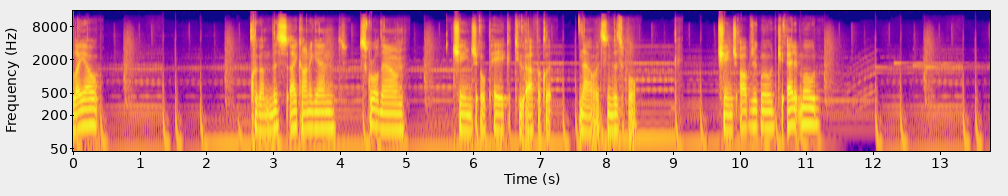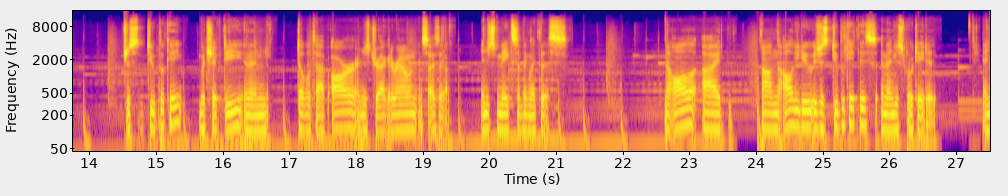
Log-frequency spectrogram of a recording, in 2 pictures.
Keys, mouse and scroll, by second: 1.2 z, 1.7-3.3 scroll up 2, 5.5-6.7 scroll down 10, 6.7-11.0 drag, 11.0 scroll down 4, 11.2-12.3 middle drag, 12.3 r, 13.6-14.9 middle drag, 14.9 shift+d, 16.3 r, 18.5 middle click, 18.9 s, 19.5 middle click, 19.8 click, 20.1-22.3 middle drag, 22.3 a, 22.5-25.3 middle drag, 25.3 shift+d, 25.9 r, 27.3 g.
